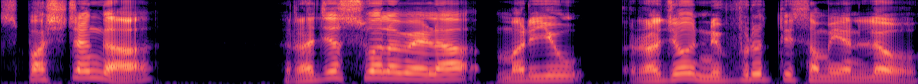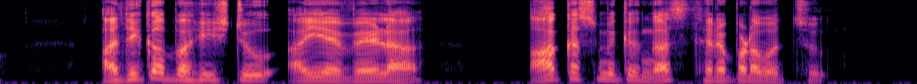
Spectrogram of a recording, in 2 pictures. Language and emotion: Telugu, neutral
